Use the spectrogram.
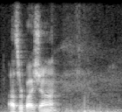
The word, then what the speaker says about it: Azerbaijan: In 2013, election watchers in, I don't know if I know how to pronounce that. Azerbaijan.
